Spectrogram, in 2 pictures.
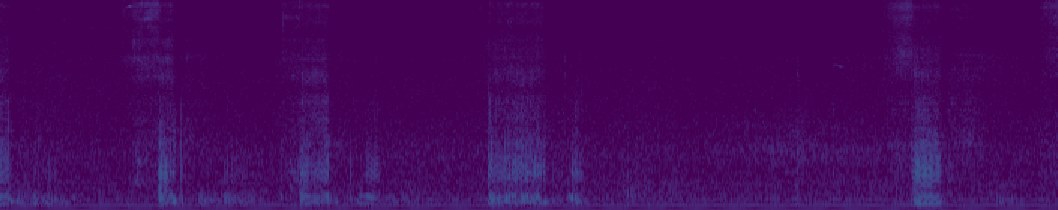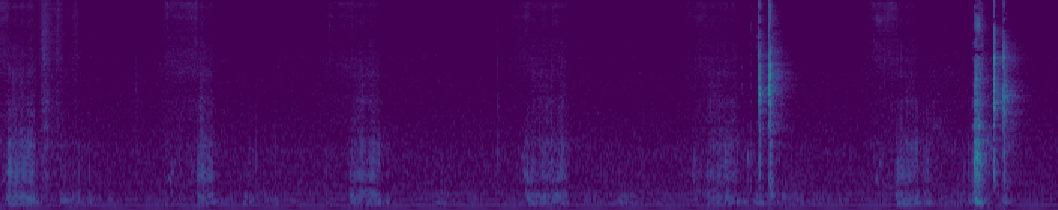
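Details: A sleeping dog snores and snorts in regular rattling bursts, roughly twenty breaths a minute; snoring.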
